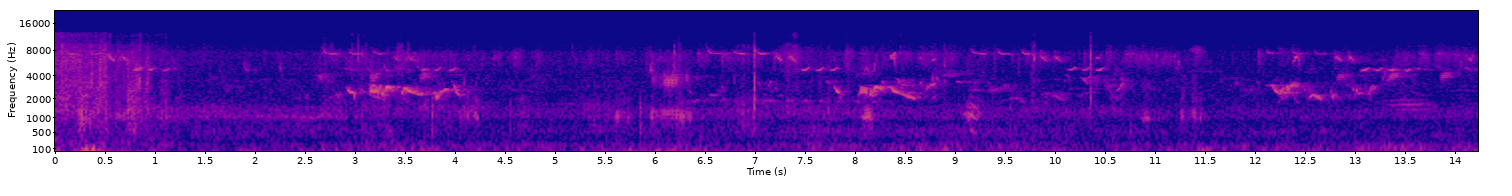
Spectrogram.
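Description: Birds calling on and off, short chirps and curving calls overlapping, over a low rumble. A single loud thump comes just after the start.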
